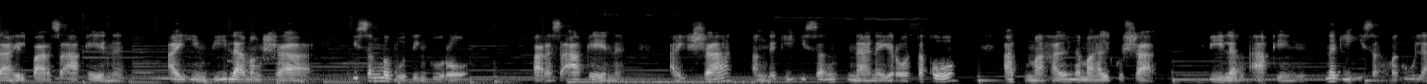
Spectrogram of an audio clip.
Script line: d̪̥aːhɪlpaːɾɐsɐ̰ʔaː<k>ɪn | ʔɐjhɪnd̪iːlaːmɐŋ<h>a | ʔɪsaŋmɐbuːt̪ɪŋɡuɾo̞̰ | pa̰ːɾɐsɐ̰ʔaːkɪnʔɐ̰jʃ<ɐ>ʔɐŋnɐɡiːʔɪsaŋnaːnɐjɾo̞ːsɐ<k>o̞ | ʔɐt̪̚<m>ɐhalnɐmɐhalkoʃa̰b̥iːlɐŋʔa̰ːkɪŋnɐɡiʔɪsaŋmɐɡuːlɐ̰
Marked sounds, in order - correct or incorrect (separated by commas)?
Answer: correct, incorrect, incorrect, correct, correct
